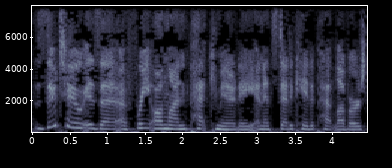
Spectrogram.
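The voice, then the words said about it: Southern American accent. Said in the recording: “Now you have this southern accent”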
